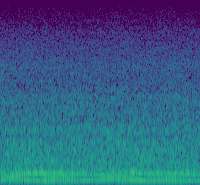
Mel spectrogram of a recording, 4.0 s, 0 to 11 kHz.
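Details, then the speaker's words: Vintage LAU Niteair 20-inch window fan, circa 1950-53, variable speed, exhaust only, on high speed: a smooth, steady motor hum under an even rush of air, fairly quiet, with no ticking or scraping; normal running. "runs really well for change fairly quiet too"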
